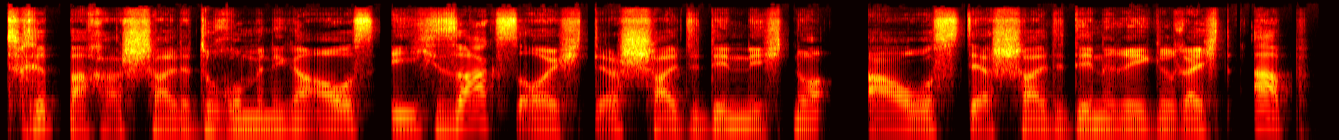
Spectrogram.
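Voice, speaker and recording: A man's voice: mid-range voice, steady tone, unhurried, dry recording, clean studio sound, natural voice. A man reading the lines of a brash young male football fan in a story, blunt and know-it-all. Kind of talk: audiobook character voice.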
